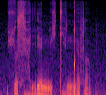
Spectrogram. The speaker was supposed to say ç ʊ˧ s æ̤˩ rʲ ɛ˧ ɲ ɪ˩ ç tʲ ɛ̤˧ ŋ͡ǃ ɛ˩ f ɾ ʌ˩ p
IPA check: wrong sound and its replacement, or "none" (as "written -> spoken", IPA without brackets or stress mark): none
